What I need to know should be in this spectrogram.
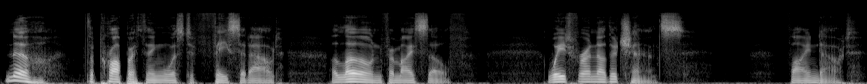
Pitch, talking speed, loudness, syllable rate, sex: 100 Hz, 105 wpm, -20 LUFS, 4.2 syllables/s, male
